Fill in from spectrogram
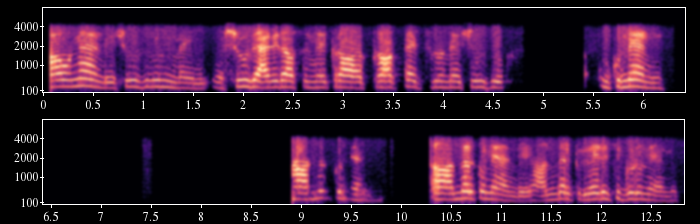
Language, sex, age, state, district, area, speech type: Telugu, male, 18-30, Telangana, Ranga Reddy, urban, conversation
